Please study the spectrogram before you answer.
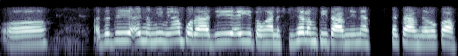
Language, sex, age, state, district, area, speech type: Manipuri, female, 45-60, Manipur, Kangpokpi, urban, conversation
